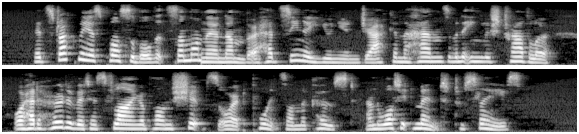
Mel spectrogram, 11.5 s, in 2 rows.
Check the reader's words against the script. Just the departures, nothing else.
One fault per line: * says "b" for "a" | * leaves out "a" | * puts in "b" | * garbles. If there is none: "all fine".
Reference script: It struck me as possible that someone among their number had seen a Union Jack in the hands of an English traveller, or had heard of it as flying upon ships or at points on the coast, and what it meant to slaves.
* leaves out "among"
